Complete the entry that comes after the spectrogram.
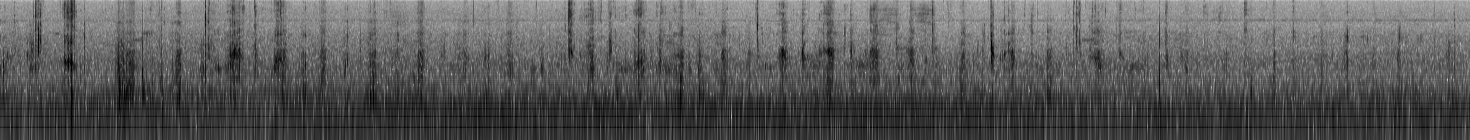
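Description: Close-miked eating: a couple of sharp crunching bites into fresh green chili in the first second, then steady chewing with small crunches and clicks as she eats fermented pork (naem) and chili.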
